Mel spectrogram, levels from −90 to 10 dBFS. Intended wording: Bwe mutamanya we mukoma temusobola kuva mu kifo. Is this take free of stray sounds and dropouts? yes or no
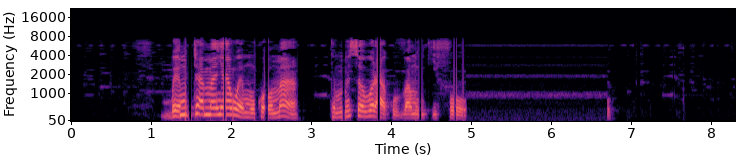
yes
